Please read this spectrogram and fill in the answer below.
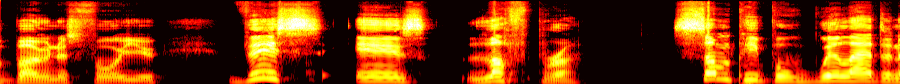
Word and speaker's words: Loughborough: Some people will add an extra sound in there, make it three syllables, Loughborough, but a lot of people just say Lough borough. So, the first part, Lough, rhymes with rough or tough.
